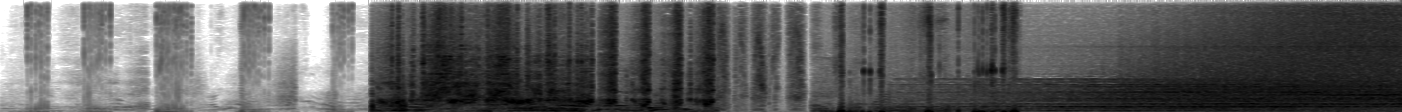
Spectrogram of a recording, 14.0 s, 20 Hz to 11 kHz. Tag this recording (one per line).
January2013
SonicPostcards
Essen
Germany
